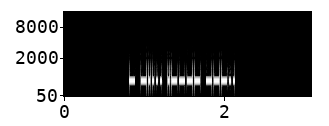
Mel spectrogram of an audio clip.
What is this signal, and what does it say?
Morse code, heard as a keyed tone, about 49 wpm, 700 Hz. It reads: T618
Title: Numbers - Contest Style - 4-Digit 50wpm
